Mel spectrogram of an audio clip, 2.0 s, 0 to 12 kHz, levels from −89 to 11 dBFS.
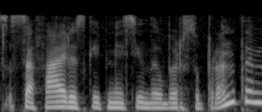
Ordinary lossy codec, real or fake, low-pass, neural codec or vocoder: MP3, 64 kbps; fake; 7.2 kHz; codec, 16 kHz, 4 kbps, FreqCodec, larger model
